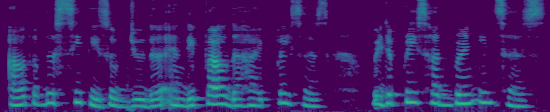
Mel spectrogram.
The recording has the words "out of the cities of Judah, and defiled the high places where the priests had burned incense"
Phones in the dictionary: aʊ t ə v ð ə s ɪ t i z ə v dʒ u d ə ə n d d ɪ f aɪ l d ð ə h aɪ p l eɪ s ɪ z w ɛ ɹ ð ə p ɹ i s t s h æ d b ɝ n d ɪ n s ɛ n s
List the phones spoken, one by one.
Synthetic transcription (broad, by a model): aʊ t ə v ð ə s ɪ t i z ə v dʒ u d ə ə n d d ɪ f aɪ l d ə h aɪ p l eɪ s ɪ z w ɛ ɹ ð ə p ɹ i s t h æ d b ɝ n ɪ n s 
